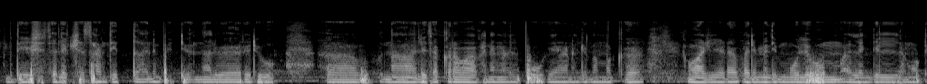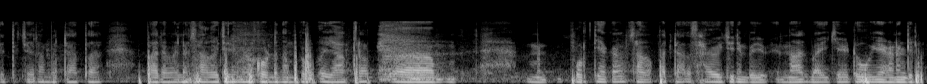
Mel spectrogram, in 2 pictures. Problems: none marked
